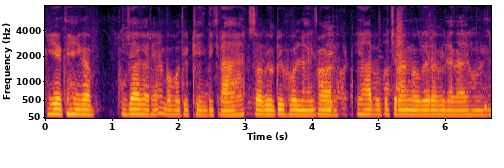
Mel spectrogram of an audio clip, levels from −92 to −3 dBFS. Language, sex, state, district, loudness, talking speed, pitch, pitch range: Hindi, male, Chhattisgarh, Sarguja, -19 LUFS, 215 wpm, 125 Hz, 120-130 Hz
